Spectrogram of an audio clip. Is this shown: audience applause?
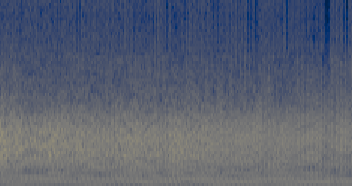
no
